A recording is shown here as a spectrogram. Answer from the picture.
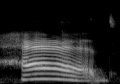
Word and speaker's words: had: a conjugação dele é had, had, had. Então, esse H tem um som de R, né? Had, had. OK.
